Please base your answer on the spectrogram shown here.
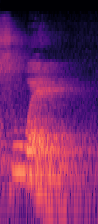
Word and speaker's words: Sui: Sui, on dit Sui, là-bas, mais ça se prononce Sui, S-O-U-E, accent grave I, enfin, translittéré évidemment dans l'écriture latine, mais c'est Sui.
